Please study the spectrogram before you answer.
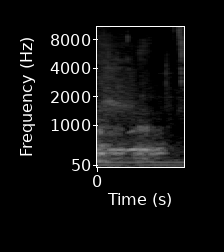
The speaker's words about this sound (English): apologies for the background noise. Our our our favorite puppy Zeal is being a little moody right now.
